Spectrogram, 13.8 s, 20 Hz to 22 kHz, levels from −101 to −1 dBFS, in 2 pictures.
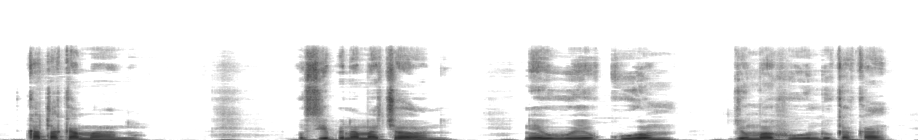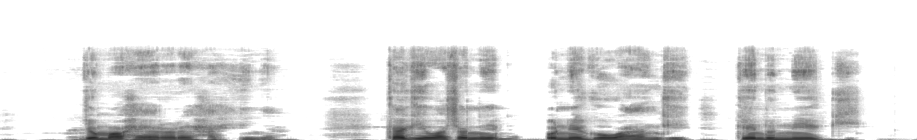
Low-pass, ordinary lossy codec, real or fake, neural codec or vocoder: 14.4 kHz; none; real; none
